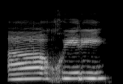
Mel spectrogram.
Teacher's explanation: अलिफ के ऊपर खड़ी जबर है तो एक अलिफ की मिकदार के बराबर लंबा करेंगे। खा हरूफ मुस्तालिया है, पूर पढ़ेंगे और वा के नीचे जेर है तो इसको बारीक पढ़ेंगे।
